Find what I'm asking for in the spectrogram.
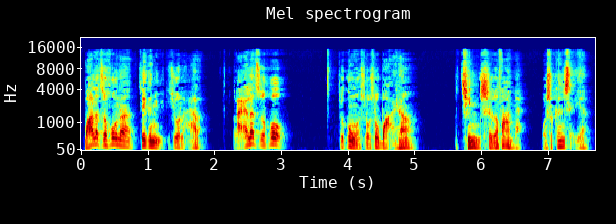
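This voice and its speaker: A man's voice: fairly low pitch, very animated, moderate pace. A man with a Northeastern Chinese accent who tells his own story to viewers in a blunt, colloquial way. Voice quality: very husky.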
